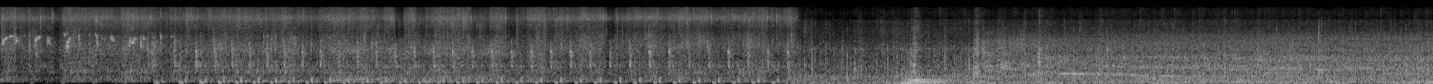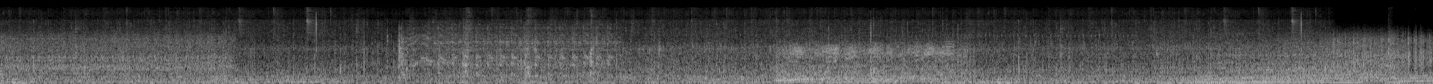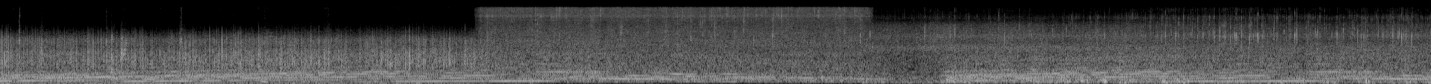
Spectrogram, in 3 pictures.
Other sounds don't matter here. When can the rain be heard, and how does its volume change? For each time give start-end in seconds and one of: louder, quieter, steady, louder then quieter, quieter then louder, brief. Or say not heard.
0.0-42.9 steady.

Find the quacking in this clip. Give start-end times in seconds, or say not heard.
3.3-5.2, 22.1-24.1.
